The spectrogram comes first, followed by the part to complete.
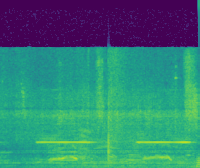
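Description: Smoke alarm beeping in a high, steady tone, two beeps of about half a second each with a short gap between them, set off by smoke from the growing room fire.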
